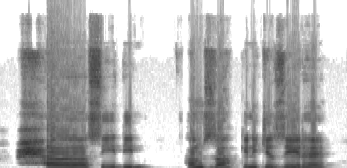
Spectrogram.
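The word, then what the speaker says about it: حاسدٍ: کی آواز آئے گی۔ تو اس کے ہجے یوں کریں گے، حا الف زبر حا، سین زیر سی، حاسی، دال دو زیر دن، حاسدین۔ حمزہ کے نیچے زیر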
